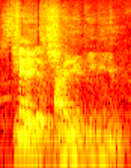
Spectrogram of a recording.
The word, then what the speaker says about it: Chinedu: And you pronounce it Chinedu. Chinedu.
